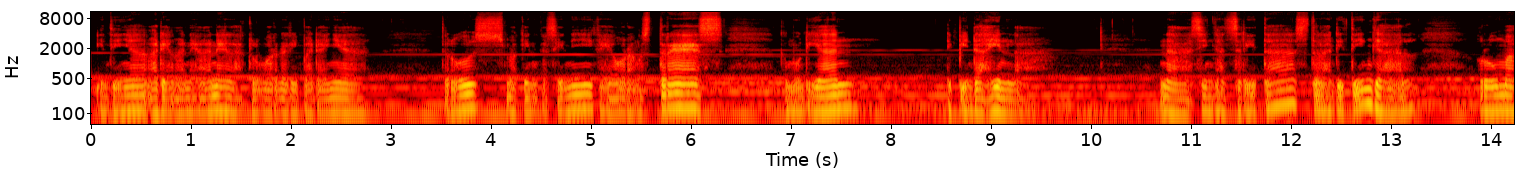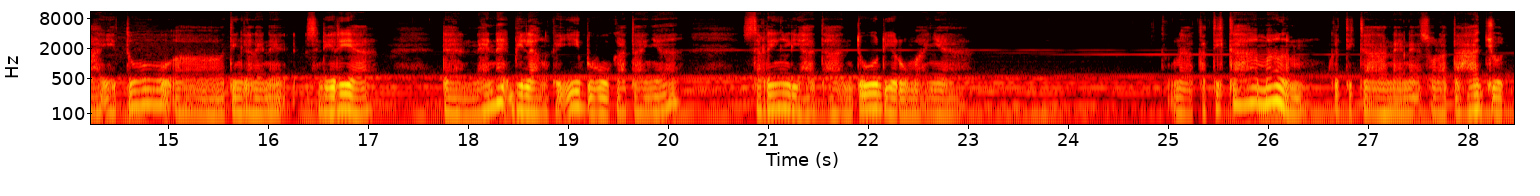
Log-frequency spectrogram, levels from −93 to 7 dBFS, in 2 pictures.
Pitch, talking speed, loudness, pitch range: 110 Hz, 100 wpm, -34 LUFS, 100-120 Hz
